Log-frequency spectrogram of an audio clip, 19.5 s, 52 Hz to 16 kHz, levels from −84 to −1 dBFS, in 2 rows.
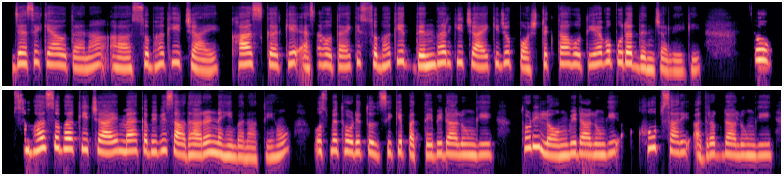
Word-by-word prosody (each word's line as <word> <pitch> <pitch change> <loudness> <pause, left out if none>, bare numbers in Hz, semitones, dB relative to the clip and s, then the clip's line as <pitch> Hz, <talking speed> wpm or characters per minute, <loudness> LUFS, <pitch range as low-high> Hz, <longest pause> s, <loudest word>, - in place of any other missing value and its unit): जैसे 250 +3 +2
क्या 240 -2 -1
होता 210 -4 -2
है 175 - -3
ना 190 +4 -3 0.2
अ, 185 -2 -1
सुबह 235 +3 -1
की 265 +1 -3
चाय, 165 -6 -2 0.2
ख़ास 235 +1 +4
करके 235 +2 0
ऐसा 205 +3 -4
होता 215 -2 -2
है 200 +1 -2
कि 270 - -5
सुबह 230 -2 0
के 285 0 +1
दिन-भर 225 +4 +3
की 270 -1 -1
चाय 205 -6 0
की 240 +5 -7
जो 265 +3 -2
पौष्टिकता 220 +7 -1
होती 225 0 -2
है 245 +2 +2
वो 280 +2 0
पूरा 260 -2 +5
दिन 185 -4 -1
चलेगी। 155 0 -6 0.7
तो 315 -2 +5 0.3
सुबह-सुबह 295 +3 +4
की 285 -2 +1
चाय 245 -2 +4
मैं 255 0 +3
कभी 245 -1 +1
भी 265 +3 -1
साधारण 210 -1 +3
नहीं 185 -4 +1
बनाती 165 0 -5
हूँ, 205 +9 -3 0.3
उसमें 250 +1 -1
थोड़े 235 -2 +3
तुलसी 225 -1 -1
के 235 +3 0
पत्ते 200 -3 -2
भी 215 0 -2
डालूँगी, 200 -1 -1 0.4
थोड़ी 330 +2 +4
लौंग 195 -6 +1
भी 220 - +2
डालूँगी, 205 +1 -1 0.3
खूब 310 +1 0
सारी 235 -4 -1
अदरक 200 +2 -3
डालूँगी 195 -1 -2
220 Hz, 170 wpm, -20 LUFS, 195-250 Hz, 0.7 s, पूरा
